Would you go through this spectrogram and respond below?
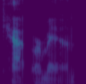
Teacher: vowels are often quite strong, sometimes perceived as a bit nasal compared to RP sometimes. Think the A sound in cat or man.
